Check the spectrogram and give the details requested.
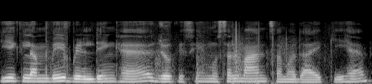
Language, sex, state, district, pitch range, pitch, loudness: Hindi, male, Himachal Pradesh, Shimla, 125-140 Hz, 135 Hz, -16 LUFS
